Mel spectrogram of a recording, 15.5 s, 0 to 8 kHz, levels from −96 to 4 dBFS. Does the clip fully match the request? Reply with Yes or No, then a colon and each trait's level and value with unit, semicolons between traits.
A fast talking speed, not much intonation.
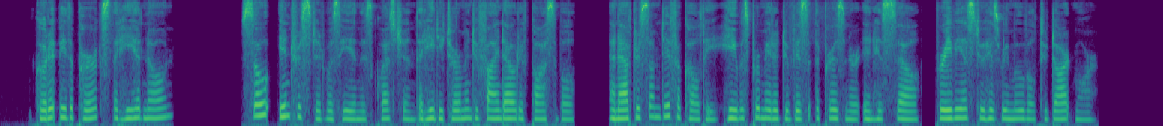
No: average, 175 wpm; narrow, 1.7 semitones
